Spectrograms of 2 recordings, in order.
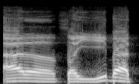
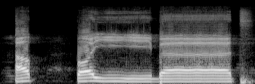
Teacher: Lam sukunnya masuk ke huruf syamsiyah secara sempurna. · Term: idgham syamsi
